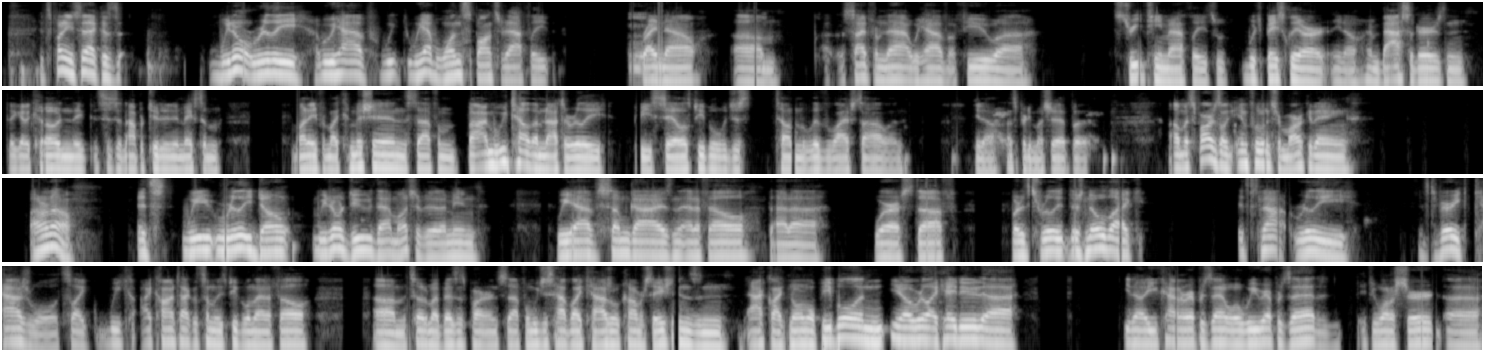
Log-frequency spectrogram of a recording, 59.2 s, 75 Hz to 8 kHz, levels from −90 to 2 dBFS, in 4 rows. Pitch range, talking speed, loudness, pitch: 100-125 Hz, 195 wpm, -18 LUFS, 110 Hz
